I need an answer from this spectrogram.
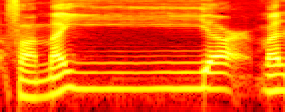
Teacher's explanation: Tadi pun sama, yang huruf nun sukun bertemu ya, seolah-olah huruf nunnya dihilangkan. Jadi bacanya langsung masuk ke huruf ya dengan ditahan selama satu alif atau dua harokat. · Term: idgham bi gunnah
